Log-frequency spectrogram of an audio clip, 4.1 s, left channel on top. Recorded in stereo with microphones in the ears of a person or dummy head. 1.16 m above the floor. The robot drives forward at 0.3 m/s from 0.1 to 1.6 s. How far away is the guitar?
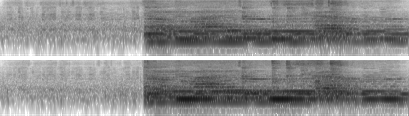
About 1.1 m.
